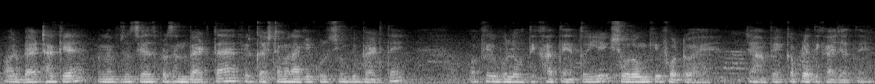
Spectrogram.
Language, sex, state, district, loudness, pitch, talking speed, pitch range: Hindi, male, Rajasthan, Jaipur, -18 LUFS, 120 Hz, 240 wpm, 115-125 Hz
